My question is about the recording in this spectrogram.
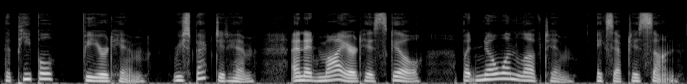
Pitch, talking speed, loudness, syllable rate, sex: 175 Hz, 155 wpm, -19 LUFS, 5.0 syllables/s, female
